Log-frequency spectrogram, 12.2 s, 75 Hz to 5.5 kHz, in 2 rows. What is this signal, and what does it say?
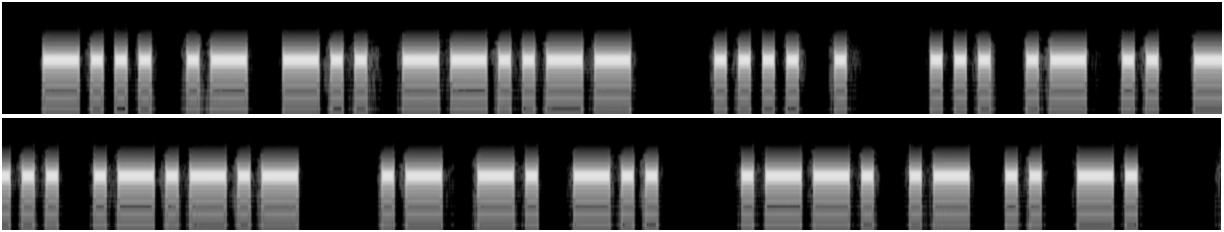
Morse code, heard as a keyed tone, about 20 wpm, 600 Hz. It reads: BAD, HE SAID. AND PAIN
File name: the old man and the sea part 2 20wpm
